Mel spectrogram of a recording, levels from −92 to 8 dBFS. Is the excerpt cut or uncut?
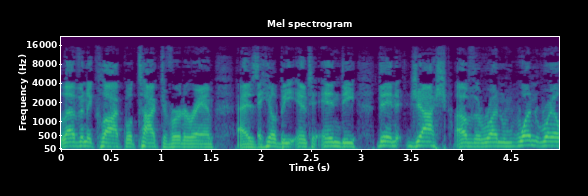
cut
